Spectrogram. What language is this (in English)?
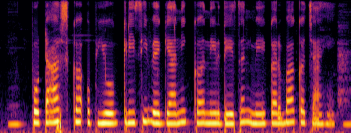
Maithili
